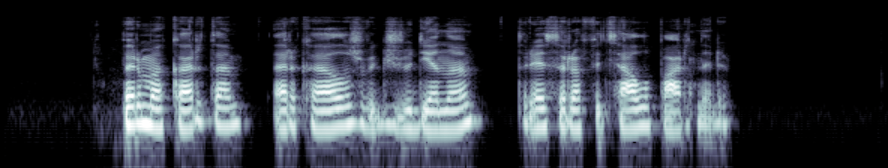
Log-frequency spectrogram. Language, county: Lithuanian, Vilnius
